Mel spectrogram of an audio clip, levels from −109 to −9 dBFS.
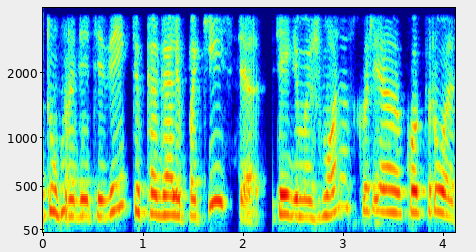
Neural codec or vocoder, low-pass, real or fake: none; 3.6 kHz; real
